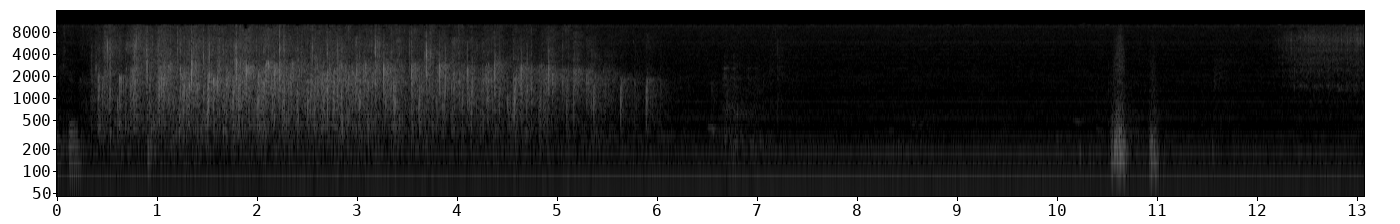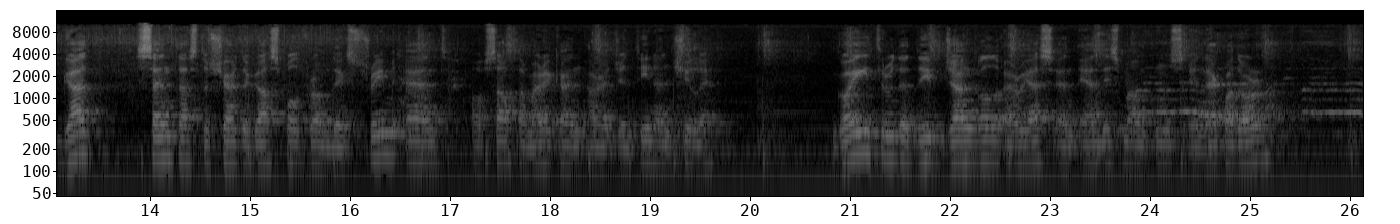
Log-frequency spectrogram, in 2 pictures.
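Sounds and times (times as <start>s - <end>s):
steady electrical hum: 0.0s - 26.1s
speech: 0.1s - 0.4s, 13.2s - 19.8s, 20.9s - 25.4s
audience applause welcoming performers: 0.3s - 6.2s.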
